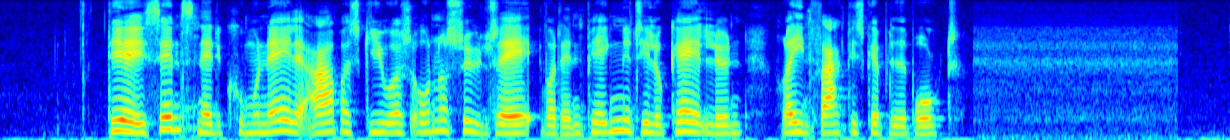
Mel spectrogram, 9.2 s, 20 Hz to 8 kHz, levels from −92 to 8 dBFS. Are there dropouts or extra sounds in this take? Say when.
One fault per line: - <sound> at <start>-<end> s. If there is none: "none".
none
